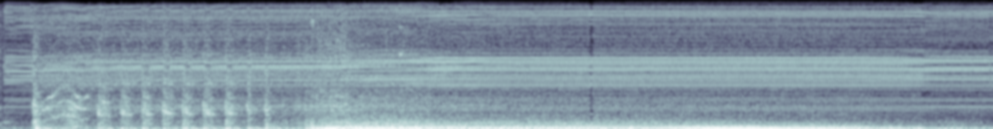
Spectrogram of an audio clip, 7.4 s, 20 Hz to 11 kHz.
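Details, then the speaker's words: 1990 Jeep Comanche with ballast resistor unplugged: about two seconds of even cranking, catches, idles briefly, then fades and dies; resistor ruled out, fuel pump gets power only while cranking and loses it after start. "Notice that start and stall, and it does it the exact same way."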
